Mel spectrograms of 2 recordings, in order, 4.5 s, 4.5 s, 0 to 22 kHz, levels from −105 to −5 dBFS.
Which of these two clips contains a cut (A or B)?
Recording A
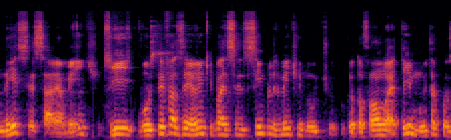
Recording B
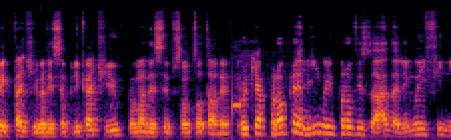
B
